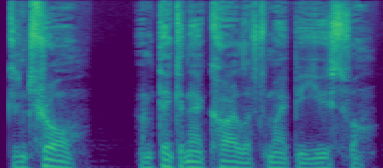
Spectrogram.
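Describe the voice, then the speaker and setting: Game sniper, husky, low-pitched, terse military reporting, controlled, dry confidence. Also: male voice, fairly even intonation, normal speed, darkish tone, no room sound. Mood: businesslike. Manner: clipped radio-style reports, dry and controlled. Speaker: video game voice actor. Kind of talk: scripted military game dialogue.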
